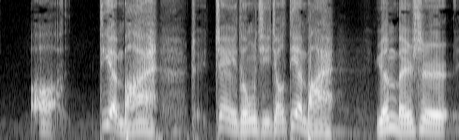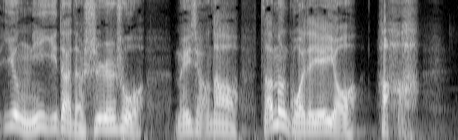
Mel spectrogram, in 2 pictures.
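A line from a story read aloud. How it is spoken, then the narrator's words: Breathless and excited. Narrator (Chinese): 润教授跑的气都喘不上来了 兴奋的 好半天才缓过劲来说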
